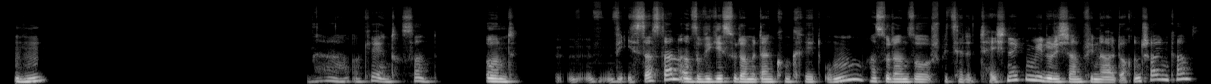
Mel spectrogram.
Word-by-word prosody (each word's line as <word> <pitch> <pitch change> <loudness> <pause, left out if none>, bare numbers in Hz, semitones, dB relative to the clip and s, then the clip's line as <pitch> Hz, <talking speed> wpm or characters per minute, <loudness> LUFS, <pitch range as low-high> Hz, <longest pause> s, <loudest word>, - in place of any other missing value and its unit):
Mhm. 140 +7 +1 2.7
Ah, 145 -1 -9
okay, 130 +5 -7
interessant. 130 +1 -5 0.5
Und 130 -2 +3 0.3
w - - -19
w - - -11 0.2
w - - -7
wie - - -5
ist - - 0
das 155 +3 +2
dann? 235 +2 +2
Also, 125 -2 +3
wie 130 - +4
gehst 135 +1 +5
du - - +1
damit 120 -2 +3
dann 120 0 +2
konkret 125 -1 -5
um? 195 - 0
Hast 140 -2 +1
du - - +5
dann 125 0 +3
so 120 -2 -1
spezielle 115 -4 -8
Techniken, 200 - -1
wie 185 - +3
du 145 - +7
dich 125 -1 +4
dann 120 0 +1
final 115 -3 0
doch - - -7
entscheiden 215 +10 -1
kannst? 250 +3 -4
130 Hz, 170 wpm, -23 LUFS, 125-160 Hz, 2.7 s, du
